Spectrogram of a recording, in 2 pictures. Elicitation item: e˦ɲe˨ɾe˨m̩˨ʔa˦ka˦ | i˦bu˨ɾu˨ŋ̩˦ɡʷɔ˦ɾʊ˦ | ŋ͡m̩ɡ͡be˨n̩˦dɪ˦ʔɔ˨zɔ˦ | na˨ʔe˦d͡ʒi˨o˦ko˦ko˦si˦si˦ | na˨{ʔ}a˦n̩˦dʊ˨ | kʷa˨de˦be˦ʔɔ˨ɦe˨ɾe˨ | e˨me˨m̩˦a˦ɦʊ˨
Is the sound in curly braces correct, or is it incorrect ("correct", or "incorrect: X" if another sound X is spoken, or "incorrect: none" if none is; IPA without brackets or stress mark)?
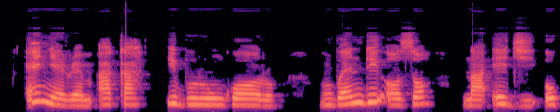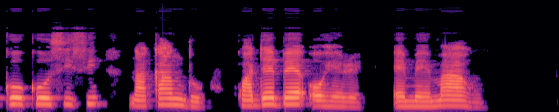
incorrect: k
